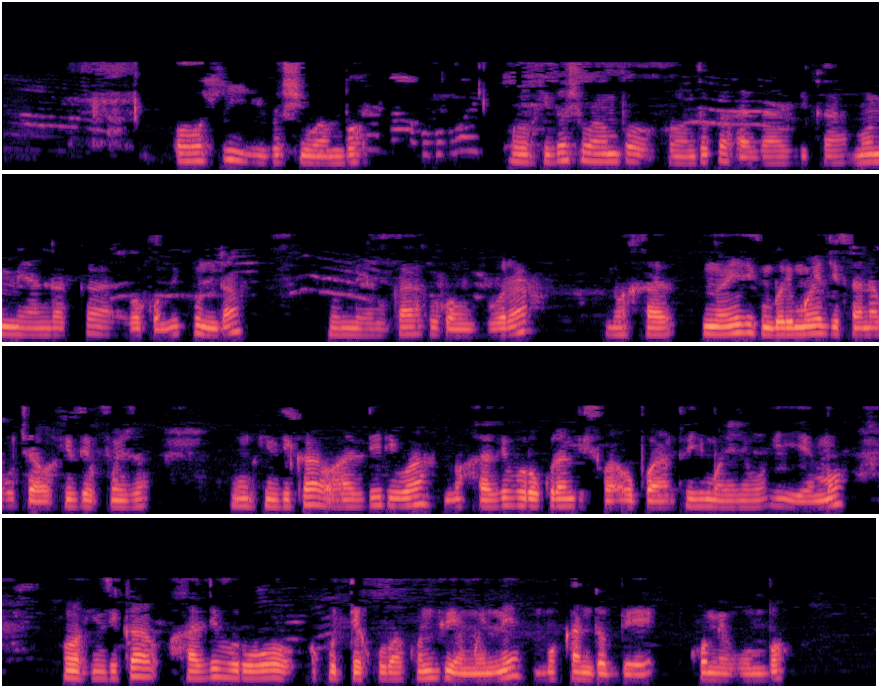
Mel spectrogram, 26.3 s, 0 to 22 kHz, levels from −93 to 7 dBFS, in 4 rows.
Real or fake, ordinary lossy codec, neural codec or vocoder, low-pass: real; MP3, 24 kbps; none; 7.2 kHz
